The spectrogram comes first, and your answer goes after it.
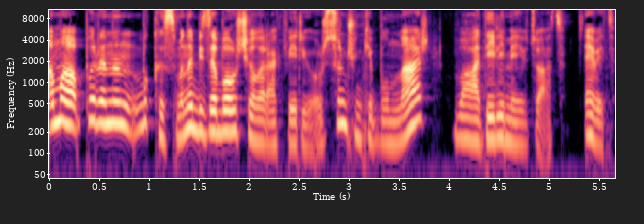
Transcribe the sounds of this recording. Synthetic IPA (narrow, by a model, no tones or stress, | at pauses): amapʰaɾanɯnbukʰɯsmɯnɯbizɛbo̞ɾt͡ʃo̞lˠaɾakve̞ɾijo̞̰ɾsunt͡ʃʰyɲcybunlˠaɾ̥ | vaːd̪elʲimɛvzua̰t̪ | ɛvɛt̪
